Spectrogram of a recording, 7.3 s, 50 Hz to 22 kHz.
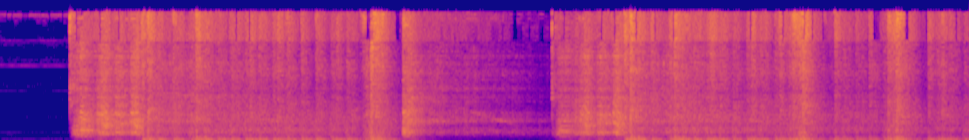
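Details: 1998 Suzuki TL1000R V-twin, wrecked and sitting 15 years, first start with old oil and no coolant: catches, briefly drops off, then picks up into a firm, even beat with no misfires; runs properly.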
